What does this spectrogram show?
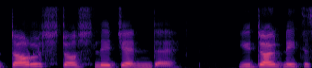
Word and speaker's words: Dolchstoßlegende: Pronounced Dolchstoßlegende.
